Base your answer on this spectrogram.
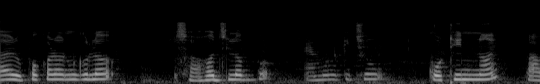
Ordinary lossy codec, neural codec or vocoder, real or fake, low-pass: none; none; real; 7.2 kHz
